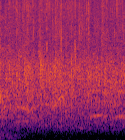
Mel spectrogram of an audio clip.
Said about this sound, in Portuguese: Vem para cá e vamos aplaudir o Senhor Jesus por cada vida.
